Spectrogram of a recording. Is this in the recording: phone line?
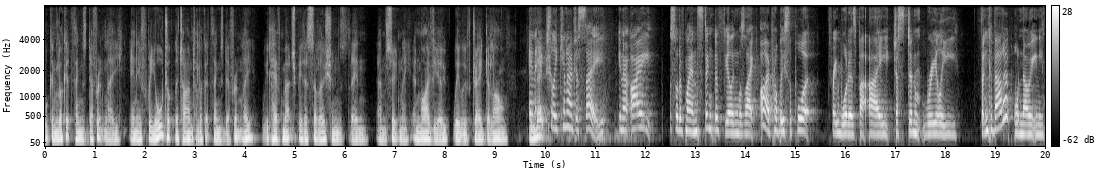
no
